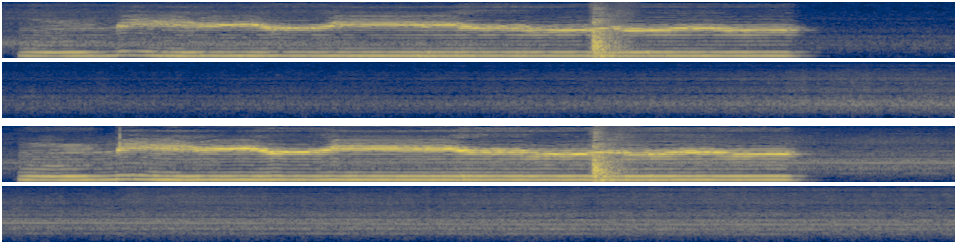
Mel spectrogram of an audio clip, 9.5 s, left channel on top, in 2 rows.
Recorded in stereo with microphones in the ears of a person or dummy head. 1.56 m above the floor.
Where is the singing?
30° right (ahead or behind), 0.6 m.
